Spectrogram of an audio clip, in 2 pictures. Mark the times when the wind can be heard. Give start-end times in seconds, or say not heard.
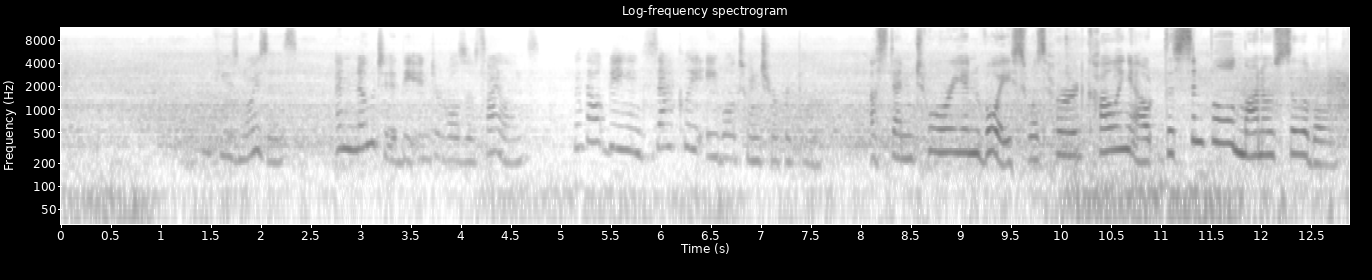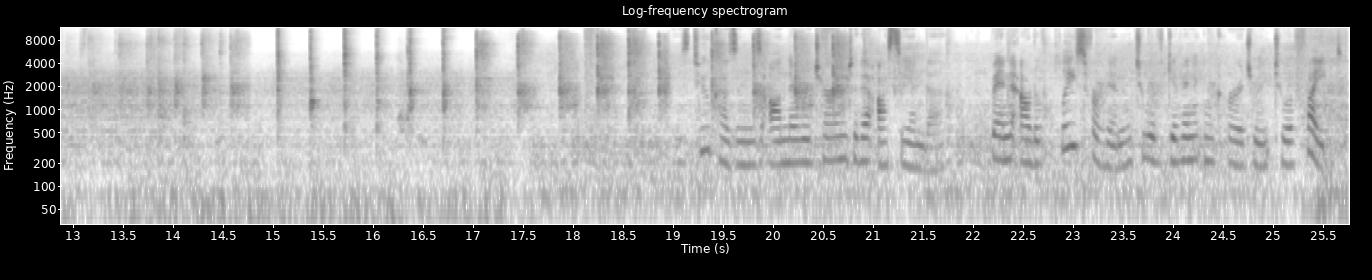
0.0-25.7.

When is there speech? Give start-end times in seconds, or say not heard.
1.4-12.8, 18.9-25.7.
